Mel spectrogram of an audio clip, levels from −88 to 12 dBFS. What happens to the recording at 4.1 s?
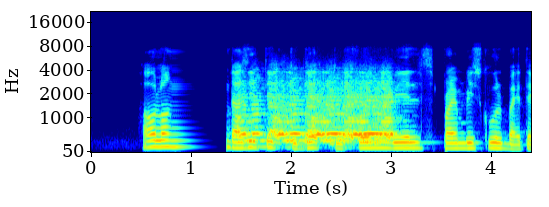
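At 4.1 s the speech carries on intact, with nothing more than the 8 kHz upper limit of the Opus call path that runs through the whole clip.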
